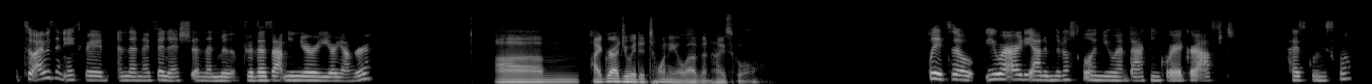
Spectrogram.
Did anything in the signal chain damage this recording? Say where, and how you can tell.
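Yes. Bluetooth LC3 compression runs through the whole speech clip, so the damage sits at the codec stage, most likely a Bluetooth LE Audio link. The upper spectrum sounds partly hollowed out and back-filled with noise, giving the speech a breathy, grainy edge that is plainly audible from start to finish. That comes from the transform codec dropping high-band detail and substituting synthetic noise, and the degree of it fits roughly 48 kbps with 10 ms frames.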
